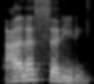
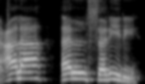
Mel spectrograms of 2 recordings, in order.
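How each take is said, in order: First: The L blends into a doubled S sound. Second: A full L sound is said before sariri. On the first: The speaker calls it right. "Remember lam shamsiyah?" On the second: The speaker calls it wrong. "we don't say ala al-sariri"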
